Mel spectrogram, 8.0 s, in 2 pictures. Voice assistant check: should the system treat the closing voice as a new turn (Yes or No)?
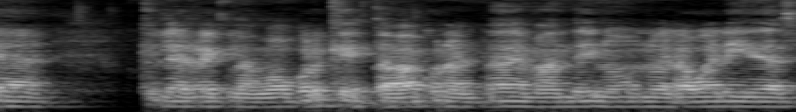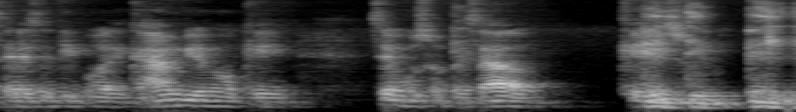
Yes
